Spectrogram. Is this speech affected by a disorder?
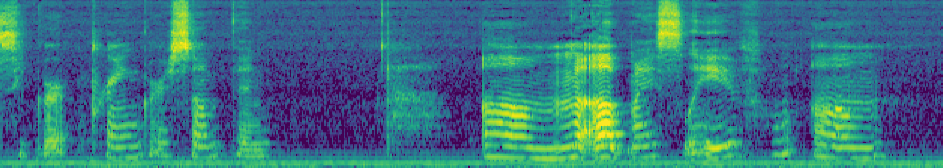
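Yes: cerebral palsy.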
